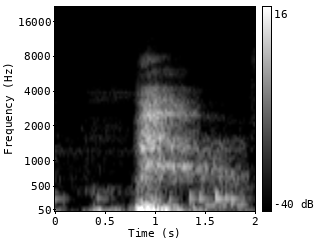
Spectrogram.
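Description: A person breathing out heavily into a close microphone, a sigh lasting about a second that starts just under a second in.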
